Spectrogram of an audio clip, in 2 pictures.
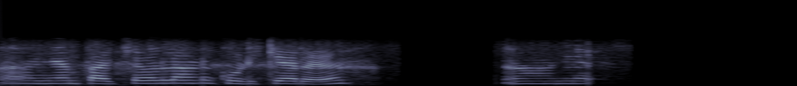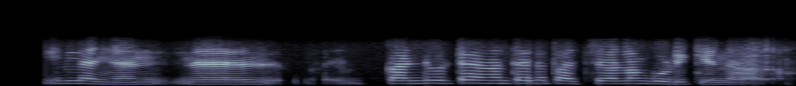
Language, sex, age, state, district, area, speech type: Malayalam, female, 45-60, Kerala, Kozhikode, urban, conversation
